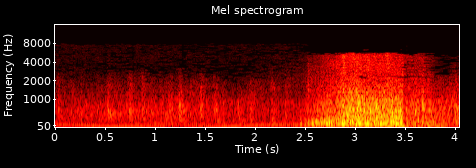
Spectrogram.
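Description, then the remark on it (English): Steady low rumble of a passenger train running, heard from inside an otherwise empty compartment, with a rattling clatter that swells louder for about a second before settling back. No one speaks. “Oh, good gracious, I didn't know you were on this train.”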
